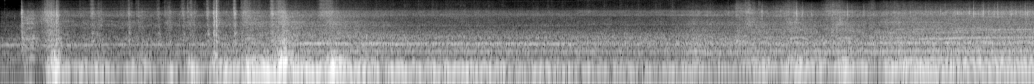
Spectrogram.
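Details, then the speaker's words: Plymouth Duster on a hot road trip, started with the idle set too fast: the engine catches and settles to a fast idle with a steady thin tone riding over it from a junk idler pulley bearing on the belt. Idler pulley bearing noise. "There's a new noise. What is that? There's a new noise. >> And it's the idler. Oh, that bearing's junk."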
